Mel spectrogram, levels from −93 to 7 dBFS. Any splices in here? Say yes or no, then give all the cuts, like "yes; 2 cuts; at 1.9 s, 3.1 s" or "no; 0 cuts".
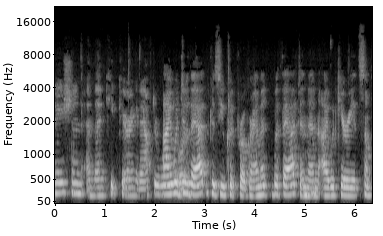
no; 0 cuts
